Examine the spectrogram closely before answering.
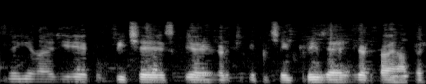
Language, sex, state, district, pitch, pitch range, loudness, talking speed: Hindi, male, Uttar Pradesh, Jyotiba Phule Nagar, 110 Hz, 105-115 Hz, -19 LUFS, 195 wpm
